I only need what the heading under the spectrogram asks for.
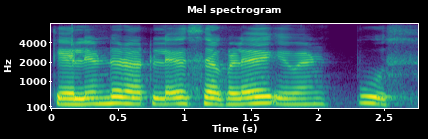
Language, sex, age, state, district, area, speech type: Goan Konkani, female, 60+, Goa, Quepem, rural, read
